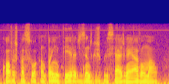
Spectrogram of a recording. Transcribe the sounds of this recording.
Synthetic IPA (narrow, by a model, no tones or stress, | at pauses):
kɔvɐʃpasowɐkɐ̃mpɐ̃ɲɐẽnt̪ejɾɐd͡ʒizẽnd̪ʊkɪʊʃpolisiajzɡɐ̃ɲavɐ̃w̃maw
